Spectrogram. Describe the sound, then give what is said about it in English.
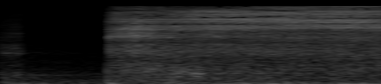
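A voice makes a sharp, sustained hissing sound imitating hot coals from a fireplace burning deep into a white carpet, starting abruptly after a brief pause and holding steady, fairly loud. “like burning deep down into the carpet”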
